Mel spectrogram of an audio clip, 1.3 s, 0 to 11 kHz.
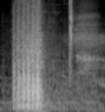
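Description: Burst from an MP40 submachine gun sound effect in a tabletop role-playing session, one short rapid volley of shots followed by a brief sharp metallic click, loud and close with no talking.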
